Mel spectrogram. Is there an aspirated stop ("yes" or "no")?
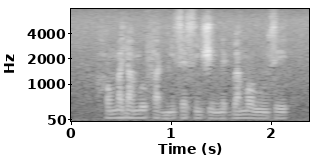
no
